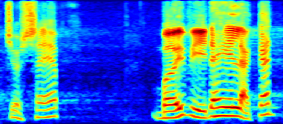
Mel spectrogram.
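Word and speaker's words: יוסף: bà anh chi em trong tiếng Việt của chúng ta gọi là Giuse nhưng theo nguyên ngữ của tiếng Do Thái phải đọc là josep bởi vì đây là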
